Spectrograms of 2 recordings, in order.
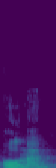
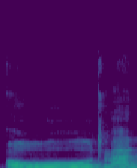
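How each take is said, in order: First: The final consonant of old is dropped. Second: The final consonant of old is pronounced. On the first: "you might have old man" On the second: "Instead of old man"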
